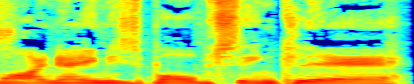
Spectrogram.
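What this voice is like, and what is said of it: Gravelly Cockney old man voice. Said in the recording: “It's a real Cockney accent ... Really gravelly.”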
